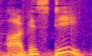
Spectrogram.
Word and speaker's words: Agust D: Yeah, Suga of K-pop's boy band BTS has announced his debut solo album under a new alias, August D. Now, it's spelled A-G-U-S-T-D. Like space D.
